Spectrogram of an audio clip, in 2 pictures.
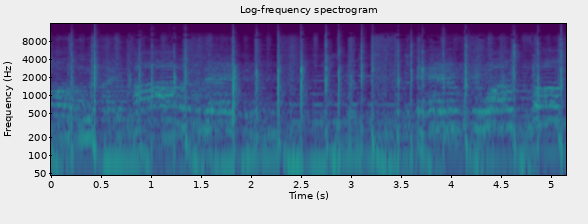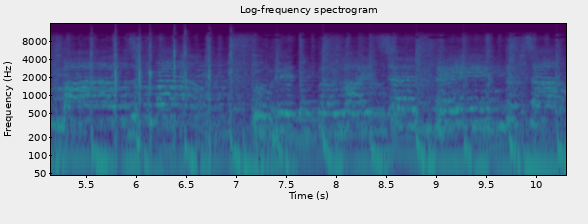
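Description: Male singer performing an upbeat 1980s pop song into a handheld microphone, over a band backing with a steady drum beat.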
